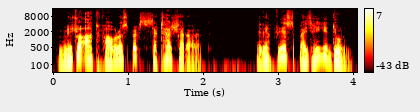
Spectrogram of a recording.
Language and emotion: Kashmiri, angry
